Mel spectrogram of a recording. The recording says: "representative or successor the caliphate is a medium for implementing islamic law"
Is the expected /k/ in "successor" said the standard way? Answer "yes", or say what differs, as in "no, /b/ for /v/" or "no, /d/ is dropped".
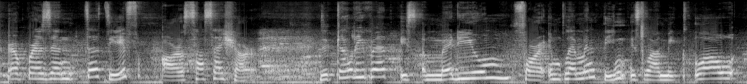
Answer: no, /k/ is dropped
